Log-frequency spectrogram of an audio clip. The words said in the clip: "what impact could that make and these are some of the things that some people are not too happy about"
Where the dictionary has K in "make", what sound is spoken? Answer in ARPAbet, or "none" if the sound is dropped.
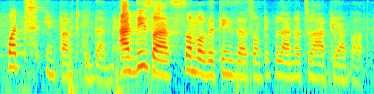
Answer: none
